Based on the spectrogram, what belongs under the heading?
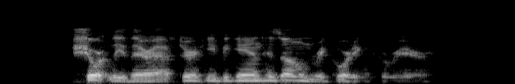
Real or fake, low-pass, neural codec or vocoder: real; 5.4 kHz; none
